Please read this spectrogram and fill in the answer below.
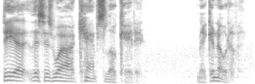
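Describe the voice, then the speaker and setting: A man's voice: medium pitch, expressive, fairly bright tone, a little hiss or hum. A man playing a proud desert faction leader in a video game, dramatic and impassioned, shaken by remorse. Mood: humbled. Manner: impassioned, dramatic, halting when humbled.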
